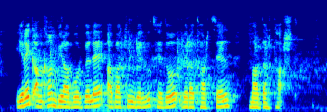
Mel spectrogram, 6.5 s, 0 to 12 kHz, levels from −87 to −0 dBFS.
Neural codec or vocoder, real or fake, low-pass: codec, 16 kHz, 16 kbps, FreqCodec, larger model; fake; 7.2 kHz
